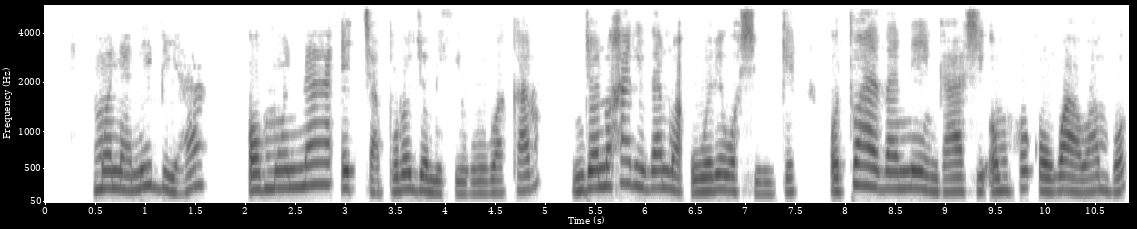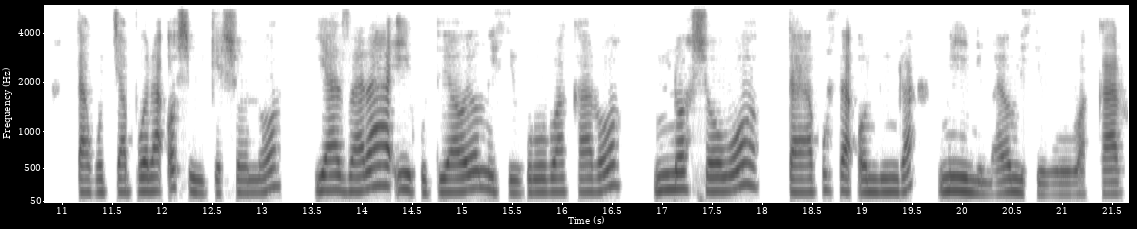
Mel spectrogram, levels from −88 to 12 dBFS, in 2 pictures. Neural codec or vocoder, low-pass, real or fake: none; 5.4 kHz; real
